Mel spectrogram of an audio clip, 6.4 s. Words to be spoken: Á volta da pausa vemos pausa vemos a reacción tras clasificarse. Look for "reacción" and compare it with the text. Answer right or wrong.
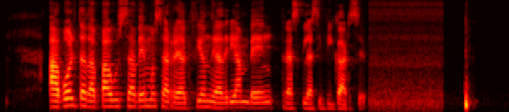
wrong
